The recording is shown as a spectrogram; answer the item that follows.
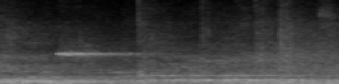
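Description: Echoing sports-hall sound of volleyball players talking and calling out between rallies, with a few thumps of a volleyball bouncing on the court floor.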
